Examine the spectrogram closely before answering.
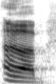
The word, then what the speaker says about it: herb: So, well, That's how the Brits say it. yeah, we dropped the H. Herb.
